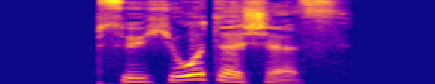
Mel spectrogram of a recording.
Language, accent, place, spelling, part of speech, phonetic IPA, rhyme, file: German, Germany, Berlin, psychotisches, adjective, [psyˈçoːtɪʃəs], -oːtɪʃəs, De-psychotisches.ogg
- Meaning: strong/mixed nominative/accusative neuter singular of psychotisch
